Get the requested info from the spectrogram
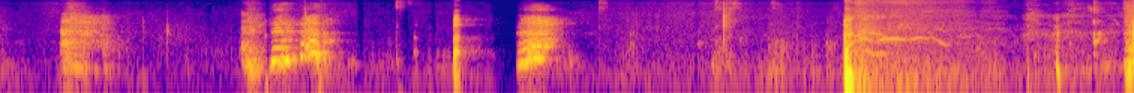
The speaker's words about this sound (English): When she literally just farted in that.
